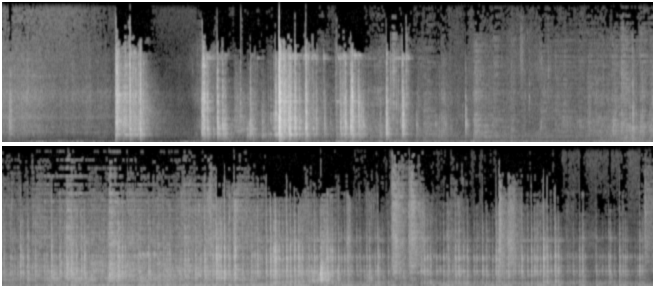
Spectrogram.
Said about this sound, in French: Elle s'approche, traînant d'une main la chaise.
